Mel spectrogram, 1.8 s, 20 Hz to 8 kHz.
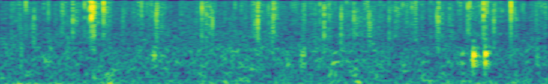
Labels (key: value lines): label: biophony
recorder: SoundTrap 300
